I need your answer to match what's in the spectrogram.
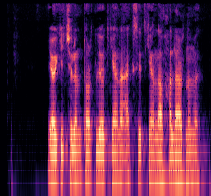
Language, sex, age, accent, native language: Uzbek, male, 25-34, Navoiy, Uzbek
